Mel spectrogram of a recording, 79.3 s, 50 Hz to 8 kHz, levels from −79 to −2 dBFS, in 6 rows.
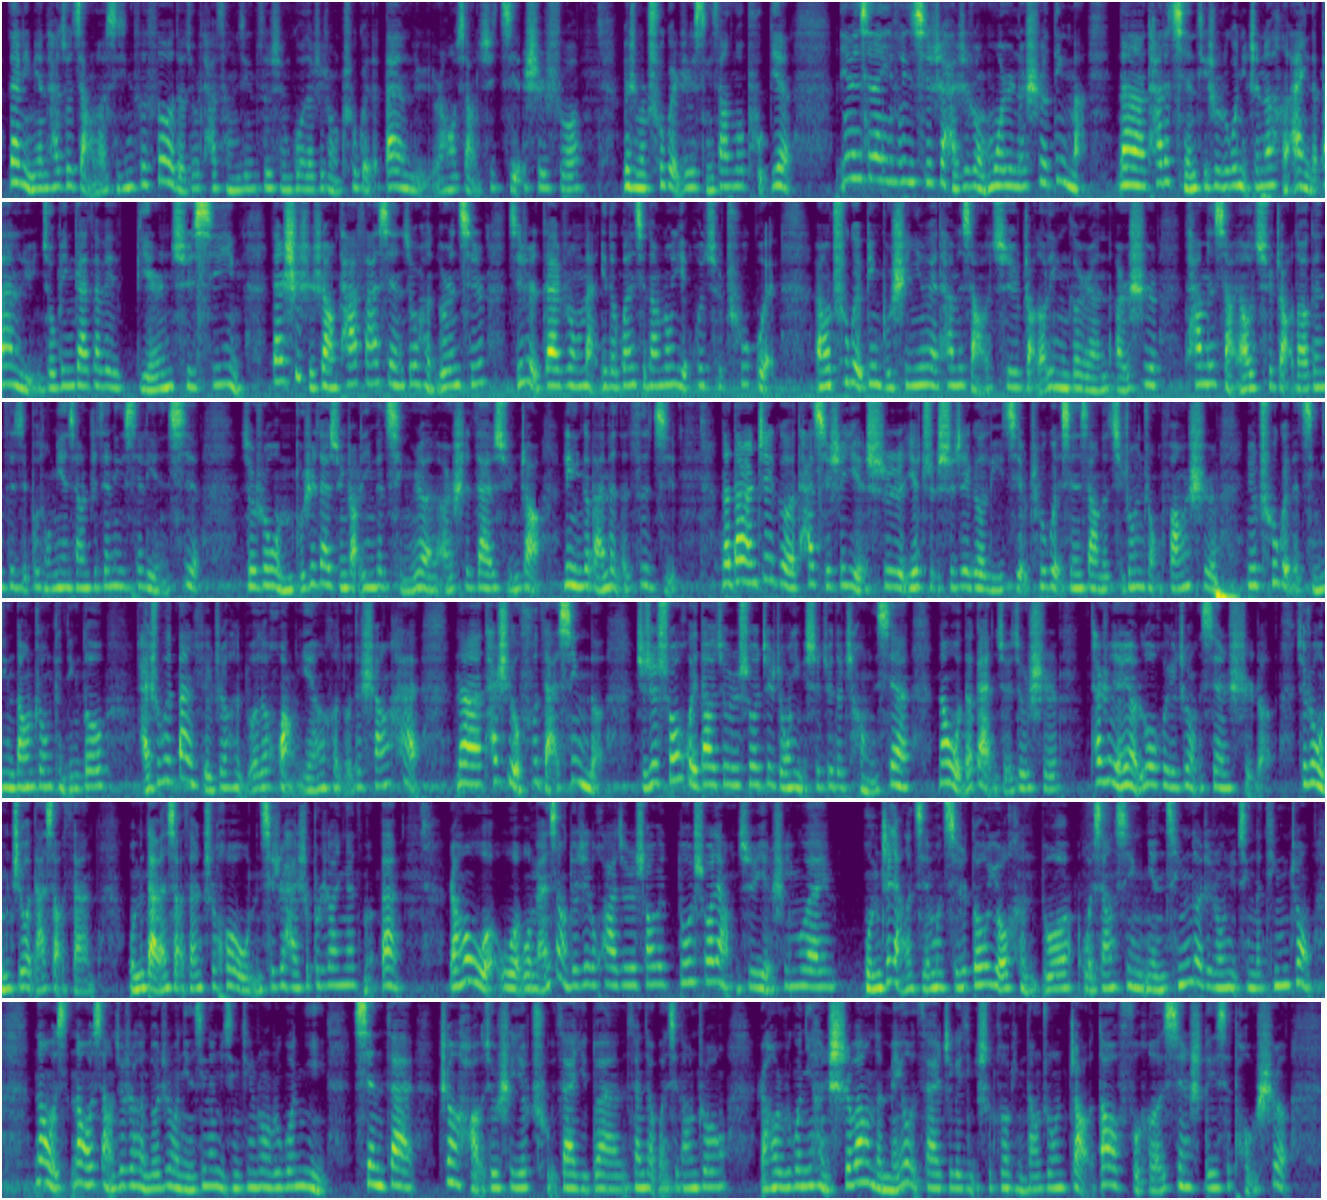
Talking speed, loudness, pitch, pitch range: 335 characters per minute, -18 LUFS, 230 Hz, 210-255 Hz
